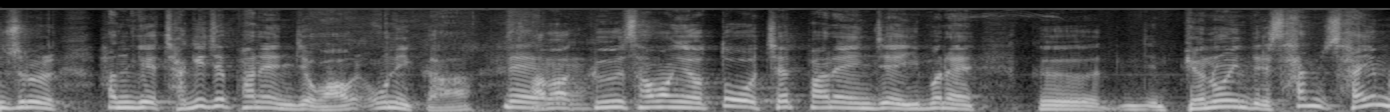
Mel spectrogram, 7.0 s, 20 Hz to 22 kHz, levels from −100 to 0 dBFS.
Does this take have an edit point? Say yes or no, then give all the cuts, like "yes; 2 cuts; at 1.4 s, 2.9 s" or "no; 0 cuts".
yes; 1 cut; at 0.9 s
